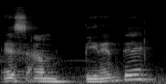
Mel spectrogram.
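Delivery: "Es ambiente" spoken very slowly, Spanish "es" said like "ess"; reading foreign language. Shown as a demonstration. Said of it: "shouldn't it be es?".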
